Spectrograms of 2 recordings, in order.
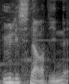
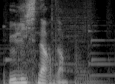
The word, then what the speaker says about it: Ulysse Nardin: numéro 8 ulysse nardin on entend parfois ulysse nardin mais la prononciation correcte et bien ulysse nardin sinon est tout simplement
